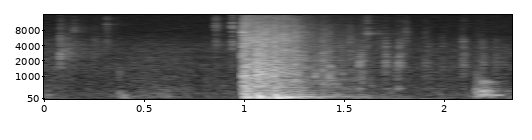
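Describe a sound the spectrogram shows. A rifle fires a loud shot indoors.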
